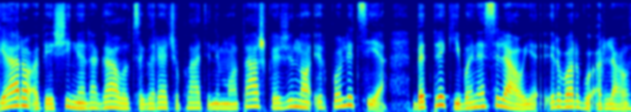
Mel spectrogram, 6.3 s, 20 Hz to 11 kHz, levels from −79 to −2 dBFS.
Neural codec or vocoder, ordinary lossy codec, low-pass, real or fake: codec, 24 kHz, 1.2 kbps, DualCodec; AAC, 64 kbps; 9.9 kHz; fake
